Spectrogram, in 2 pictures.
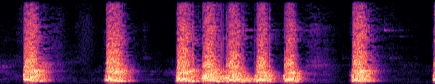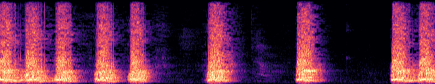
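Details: Dog that hates popcorn barks insistently on a Friday night: repeated loud, rough barks, some in quick flurries of four or five, others spaced about a second apart.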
